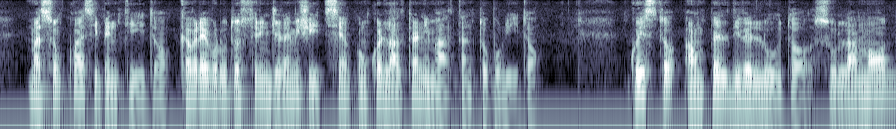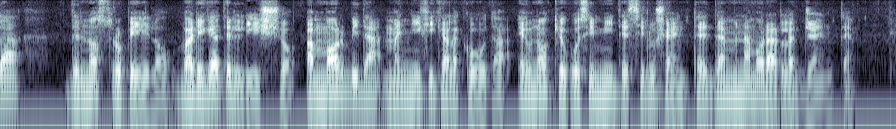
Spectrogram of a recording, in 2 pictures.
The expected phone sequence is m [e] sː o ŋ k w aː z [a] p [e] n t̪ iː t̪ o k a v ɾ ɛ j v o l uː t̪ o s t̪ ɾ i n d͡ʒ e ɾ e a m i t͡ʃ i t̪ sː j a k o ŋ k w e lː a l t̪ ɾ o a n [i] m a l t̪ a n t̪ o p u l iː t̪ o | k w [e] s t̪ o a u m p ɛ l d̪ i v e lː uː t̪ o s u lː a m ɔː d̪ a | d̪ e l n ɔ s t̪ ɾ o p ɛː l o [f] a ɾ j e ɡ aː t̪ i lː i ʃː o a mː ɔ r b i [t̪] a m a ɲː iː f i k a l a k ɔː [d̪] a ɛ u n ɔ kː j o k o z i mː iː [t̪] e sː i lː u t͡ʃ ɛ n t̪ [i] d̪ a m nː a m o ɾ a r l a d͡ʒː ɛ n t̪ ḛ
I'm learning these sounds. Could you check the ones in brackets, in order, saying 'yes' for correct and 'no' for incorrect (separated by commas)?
no, no, yes, yes, yes, no, no, yes, yes, no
